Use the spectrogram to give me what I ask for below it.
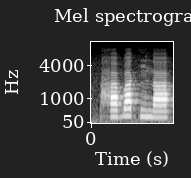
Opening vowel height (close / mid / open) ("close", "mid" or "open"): open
